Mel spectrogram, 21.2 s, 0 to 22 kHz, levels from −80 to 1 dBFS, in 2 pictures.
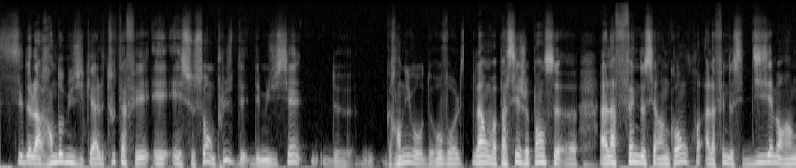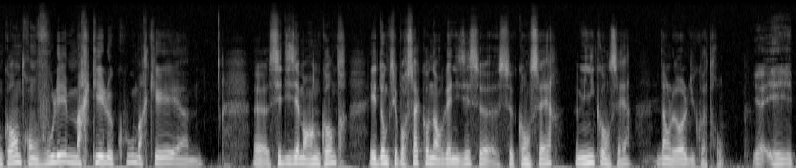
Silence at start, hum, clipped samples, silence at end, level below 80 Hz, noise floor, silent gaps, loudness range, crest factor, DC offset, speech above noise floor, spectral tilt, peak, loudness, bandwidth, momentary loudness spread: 0 s; none; under 0.1%; 0 s; -46 dBFS; -39 dBFS; none; 4 LU; 16 dB; under 0.1%; 21 dB; -6.5 dB/octave; -2 dBFS; -19 LUFS; 18 kHz; 13 LU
